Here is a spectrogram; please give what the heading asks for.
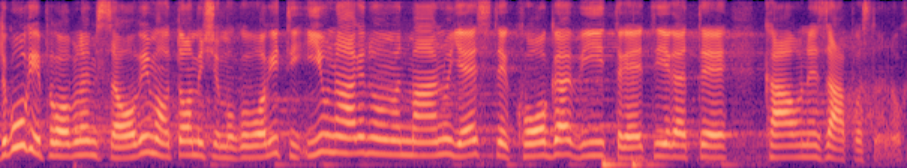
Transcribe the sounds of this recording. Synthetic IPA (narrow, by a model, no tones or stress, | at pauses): d̪ɾuɡipɾo̞blemsao̞ʋimaot̪o̞met͡ɕe̞mo̞ɡo̞ʋo̞ɾit̪iʔiunaːɾe̞d̪no̞mamand̪maːnujest̪e̞kʰo̞ɡaʋiːt̪ɾet̪iɾat̪e | kao̞nezapo̞slḛno̰ɡ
